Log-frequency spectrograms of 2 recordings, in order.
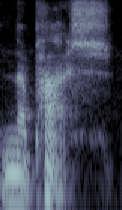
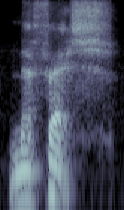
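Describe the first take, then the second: First: The middle consonant is a p sound. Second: The middle consonant is an f sound. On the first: The speaker calls it right. "this word would be napash" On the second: The speaker calls it wrong. "pronounced his pa as a, as a fa, as an f"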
